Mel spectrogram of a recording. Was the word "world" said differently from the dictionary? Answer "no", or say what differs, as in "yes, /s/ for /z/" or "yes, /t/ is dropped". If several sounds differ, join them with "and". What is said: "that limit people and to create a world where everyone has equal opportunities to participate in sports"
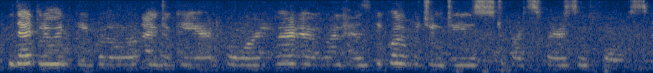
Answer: yes, /l/ is dropped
